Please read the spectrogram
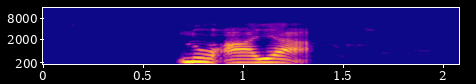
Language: Chinese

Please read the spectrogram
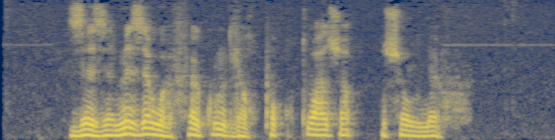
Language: Kabardian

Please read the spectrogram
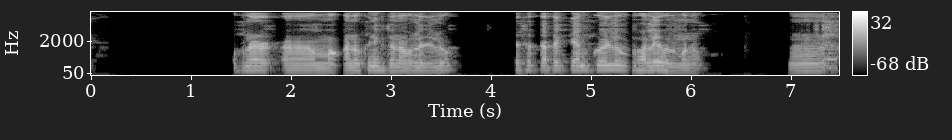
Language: Assamese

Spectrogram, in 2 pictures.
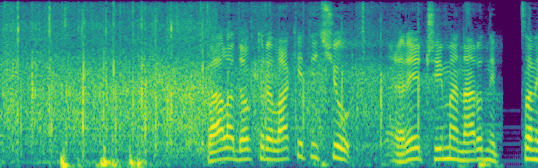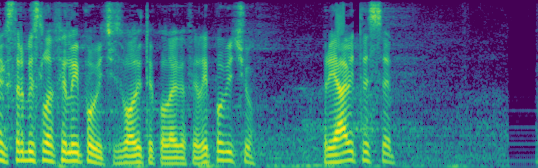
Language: Serbian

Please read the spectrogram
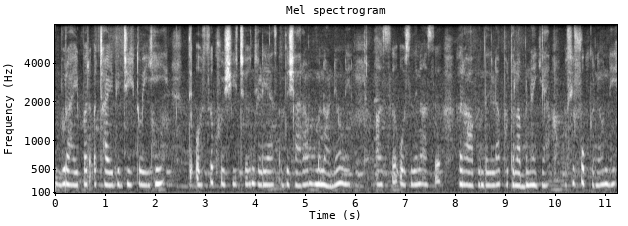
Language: Dogri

